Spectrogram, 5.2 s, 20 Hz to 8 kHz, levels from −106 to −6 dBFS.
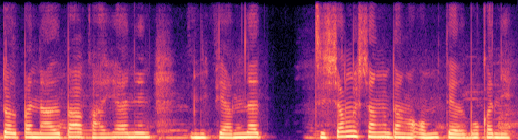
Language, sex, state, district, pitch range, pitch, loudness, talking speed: Mizo, female, Mizoram, Aizawl, 200-225 Hz, 210 Hz, -14 LUFS, 160 wpm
